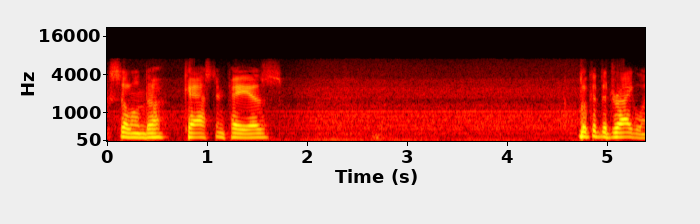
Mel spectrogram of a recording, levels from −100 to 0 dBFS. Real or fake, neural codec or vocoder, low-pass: real; none; 7.2 kHz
